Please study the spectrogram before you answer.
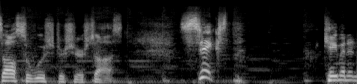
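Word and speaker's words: Worcestershire: wer Shire sauce right looks like Worchester Worchester Shire sauce which I think some people say that's the correct way to say it Worchester Shire sauce but it's werer sauce wer sure and I I don't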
